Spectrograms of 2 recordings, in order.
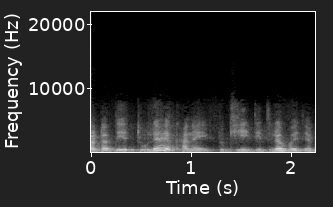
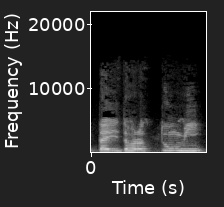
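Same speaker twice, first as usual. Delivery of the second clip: ordinary talk, nothing marked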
